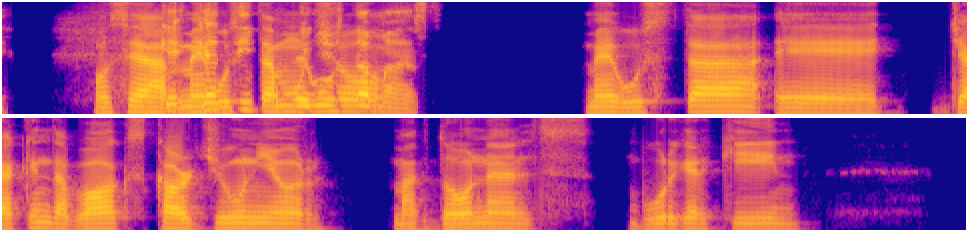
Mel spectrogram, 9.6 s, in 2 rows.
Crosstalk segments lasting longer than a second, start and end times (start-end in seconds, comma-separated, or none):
0.7-2.0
